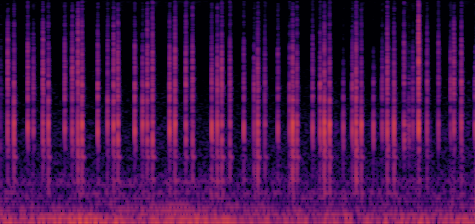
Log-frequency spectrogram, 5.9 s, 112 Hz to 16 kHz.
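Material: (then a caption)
Plastic. Long acrylic nails rapidly tap and scratch the clear plastic lid of a flat eyeshadow palette. The result is a dense run of short, sharp clicks with a bright edge and a tone near 900 Hz, over a steady low rumble.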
